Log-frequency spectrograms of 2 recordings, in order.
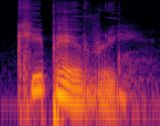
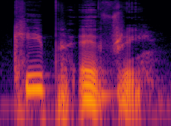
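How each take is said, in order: First: "keep every" run together as kee-pevery; consonant linked to vowel. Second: "keep every" with a break after p; separate words. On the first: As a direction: push the p onto "every". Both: Shown as a demonstration. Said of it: "push the consonant onto the vowel".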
